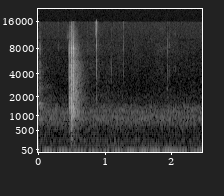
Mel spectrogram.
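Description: Near silence: faint room tone, with one light click about half a second in and two fainter ticks later.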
